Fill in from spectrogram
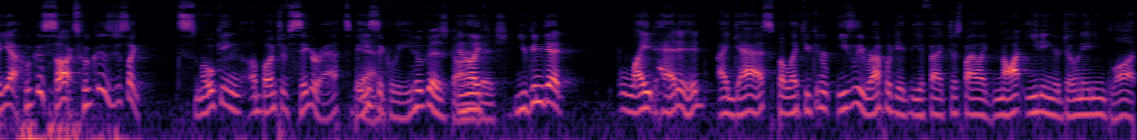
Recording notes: we are trying out new microphones, so if you hear an echo, it's definately not our fault.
